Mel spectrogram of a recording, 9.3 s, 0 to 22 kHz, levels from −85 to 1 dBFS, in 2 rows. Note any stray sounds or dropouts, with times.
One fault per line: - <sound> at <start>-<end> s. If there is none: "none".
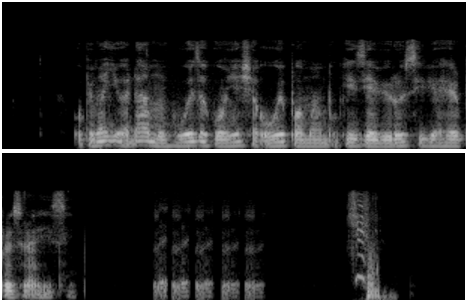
- laugh at 6.1-7.3 s
- sneeze at 8.1-8.6 s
